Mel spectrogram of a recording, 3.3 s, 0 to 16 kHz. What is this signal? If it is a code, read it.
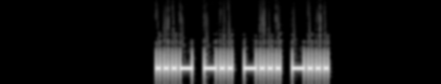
Morse code, heard as a keyed tone, about 40 wpm, 700 Hz. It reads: VDBB
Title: All Cut Numbers - 4-Digit 40wpm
